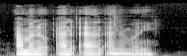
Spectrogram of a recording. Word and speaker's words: anemone: And this is actually a wood ammonia? Anemone. That's what I anemones, yeah.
